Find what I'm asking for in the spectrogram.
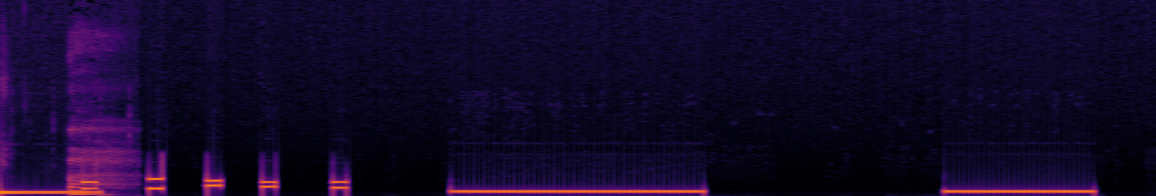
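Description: A telephone dial tone gives way to four quick, evenly spaced keypad beeps, followed by two long ringback tones separated by a pause of silence; clear and close, with no voices.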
